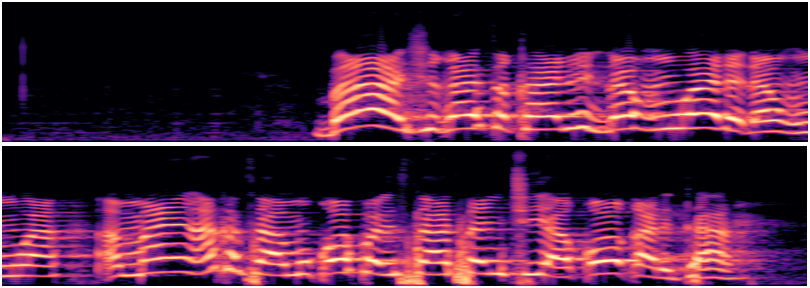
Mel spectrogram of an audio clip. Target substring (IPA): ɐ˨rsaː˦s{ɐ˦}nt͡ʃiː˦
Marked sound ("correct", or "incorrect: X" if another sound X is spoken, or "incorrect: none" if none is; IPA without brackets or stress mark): correct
